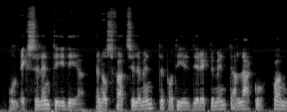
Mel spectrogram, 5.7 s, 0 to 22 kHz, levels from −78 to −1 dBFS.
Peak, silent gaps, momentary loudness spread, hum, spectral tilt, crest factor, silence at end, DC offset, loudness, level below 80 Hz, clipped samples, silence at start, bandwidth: -12 dBFS; none; 7 LU; none; -4.5 dB/octave; 18 dB; 0 s; under 0.1%; -30 LUFS; -50 dBFS; under 0.1%; 0 s; 18 kHz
